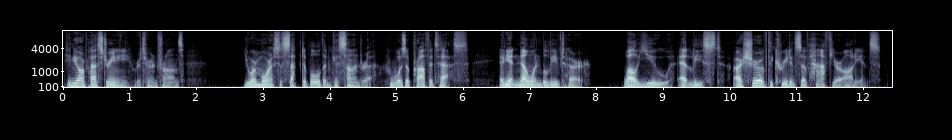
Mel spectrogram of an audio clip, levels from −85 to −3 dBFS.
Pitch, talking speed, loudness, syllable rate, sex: 105 Hz, 160 wpm, -20 LUFS, 5.5 syllables/s, male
